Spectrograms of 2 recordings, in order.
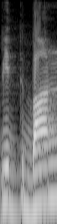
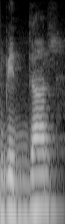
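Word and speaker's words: বিদ্বান: এটা উচ্চারিত হবে বিষ আবার যদি আসি বিদান এটাতে বিদবান কেউ বলি না বলি বিদ্দান এই অবস্থায় আমরা উচ্চারণ করব বিদান তারানে এই ব্যঞ্জনটি তখন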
